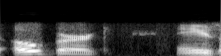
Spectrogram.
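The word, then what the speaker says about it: Åberg: is I guess in Sweden really pronounced Oar and there's some weird sound you make at the end of the name and I was walking with him at Riviera and I said we're not pronouncing your last name correctly and the last few years you told us to call you ludvig aberer and now we're calling you ludvig oberg and he was like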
